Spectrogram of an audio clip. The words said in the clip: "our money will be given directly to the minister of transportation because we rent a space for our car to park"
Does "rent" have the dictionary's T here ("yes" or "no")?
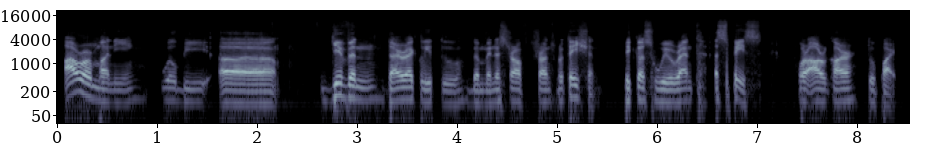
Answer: yes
